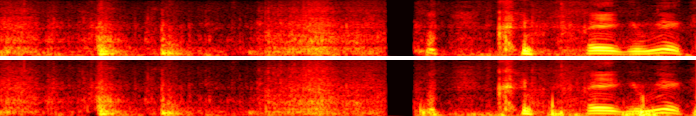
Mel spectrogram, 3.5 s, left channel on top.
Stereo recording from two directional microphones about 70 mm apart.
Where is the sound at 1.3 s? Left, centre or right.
Right.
